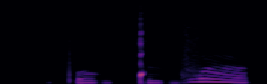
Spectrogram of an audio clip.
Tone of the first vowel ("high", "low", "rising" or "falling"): low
